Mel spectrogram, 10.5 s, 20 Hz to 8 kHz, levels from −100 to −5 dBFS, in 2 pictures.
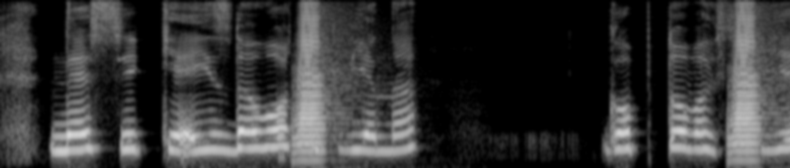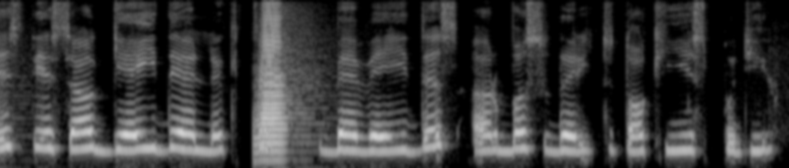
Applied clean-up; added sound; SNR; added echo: none; Brass instrument; 2 dB; none.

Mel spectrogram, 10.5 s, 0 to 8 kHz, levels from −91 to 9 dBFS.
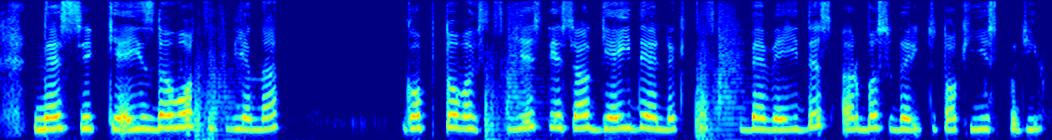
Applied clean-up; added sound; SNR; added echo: neural separator model SepFormer DNS4.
